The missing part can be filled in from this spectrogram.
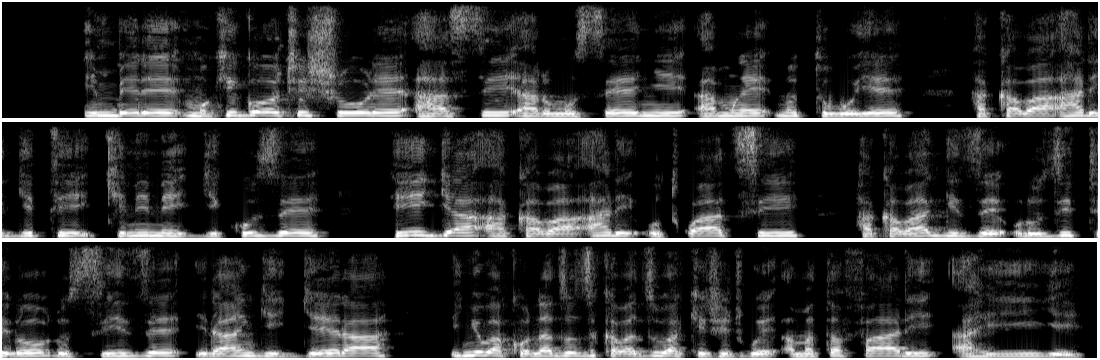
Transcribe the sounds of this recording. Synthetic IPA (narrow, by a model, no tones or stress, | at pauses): imbe̞ɾe̞mukiɡo̞t͡ʃiʃuːɾe̞ʔahasihaɾumuse̞ɲihamŋe̞nutuβuje̞ | hakaβahaɾiɡitikininiɡikuze̞ | hiɟahakaβahaɾiʔutwaːt͡si | hakaβahaɡize̞ʔuɾuzitiɾo̞ɾusize̞ʔiɾaːŋɡiɡe̞ɾa | iɲuβako̞nazo̞zikaβazuːβakiʃid͡ʒɡwe̞ʔamatafaːɾiaɦiːje̞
